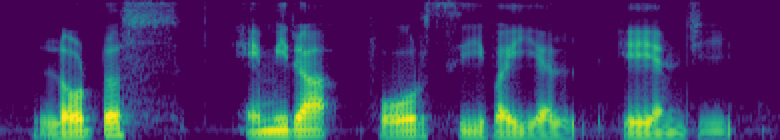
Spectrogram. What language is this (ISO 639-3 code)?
tel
